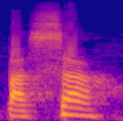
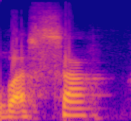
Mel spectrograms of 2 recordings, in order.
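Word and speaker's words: basha: Pues basa es pasá o basá porque los árabes el sonido P no se pronuncia. Entonces, en vez de pasá o es basá, que es ese título que tenían los otomanos.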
